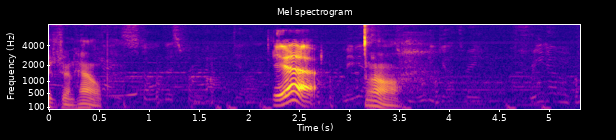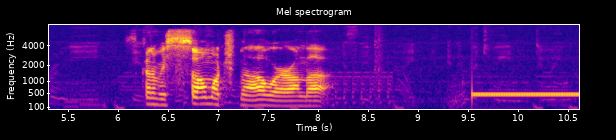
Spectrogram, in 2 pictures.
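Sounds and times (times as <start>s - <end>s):
speech: 0.0s - 0.9s, 2.2s - 3.7s, 6.3s - 8.2s
telephone dial tone: 9.6s - 10.6s.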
